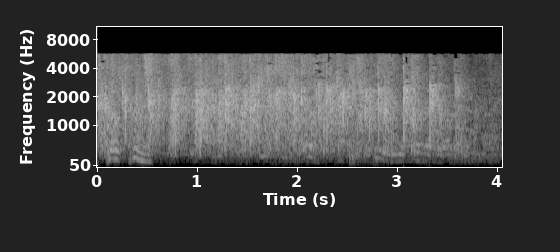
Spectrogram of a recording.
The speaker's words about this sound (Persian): خب خیلی ممنون، لطف کردید، مرسی، تشویقش میکنید.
